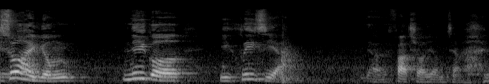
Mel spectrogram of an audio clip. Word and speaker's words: Ecclesia: 那其实教会这个字 Ecclesia 上去 Ecclesia， OK，準確發音，多謝。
